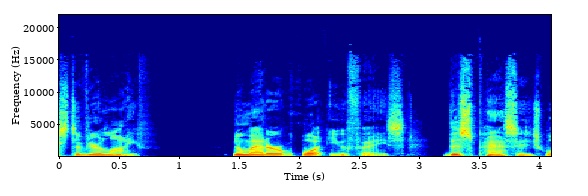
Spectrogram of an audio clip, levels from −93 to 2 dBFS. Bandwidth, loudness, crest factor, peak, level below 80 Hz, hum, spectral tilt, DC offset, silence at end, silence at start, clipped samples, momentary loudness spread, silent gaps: 15.5 kHz; -22 LUFS; 18 dB; -6 dBFS; -44 dBFS; none; -6 dB/octave; under 0.1%; 0 s; 0 s; under 0.1%; 14 LU; 0.85-1.03 s, 3.11-3.15 s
